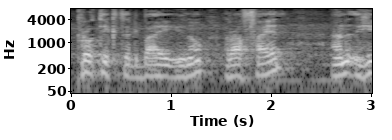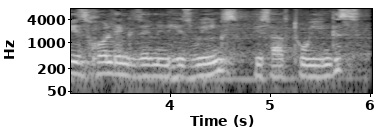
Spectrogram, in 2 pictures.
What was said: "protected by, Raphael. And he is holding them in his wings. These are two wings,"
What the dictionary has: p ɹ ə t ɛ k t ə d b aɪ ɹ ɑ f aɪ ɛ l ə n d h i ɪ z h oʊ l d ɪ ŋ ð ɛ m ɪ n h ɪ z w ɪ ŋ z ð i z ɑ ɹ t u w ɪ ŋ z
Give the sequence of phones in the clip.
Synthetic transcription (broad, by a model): p ɹ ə t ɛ k t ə d b aɪ ɹ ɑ f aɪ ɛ n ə n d h i z h oʊ l d ɪ ŋ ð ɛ m ɪ n h ɪ z w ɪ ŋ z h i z ɑ ɹ t u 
